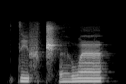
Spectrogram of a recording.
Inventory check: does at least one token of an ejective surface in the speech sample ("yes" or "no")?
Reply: yes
